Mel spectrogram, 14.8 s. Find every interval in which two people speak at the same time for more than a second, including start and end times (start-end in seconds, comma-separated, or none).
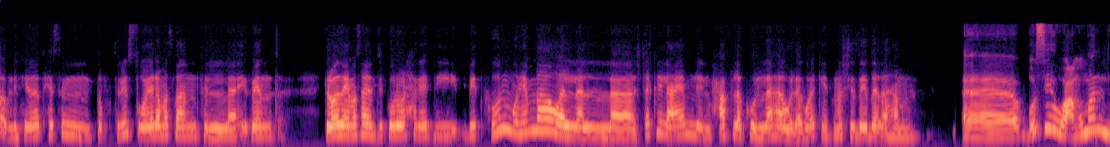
none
